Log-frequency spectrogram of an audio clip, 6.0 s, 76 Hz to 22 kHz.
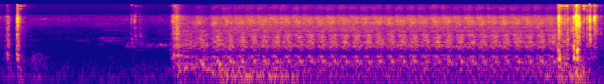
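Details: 2010 Kia Rio, check engine light blinking: starter turns the engine steadily for about four seconds but never catches; crank no start, a burnt component suspected as the cause.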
